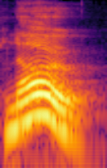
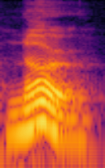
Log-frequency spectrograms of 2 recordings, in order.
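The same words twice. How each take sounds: First: The word is said very loud and intense. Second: The word is said moderately loud.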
